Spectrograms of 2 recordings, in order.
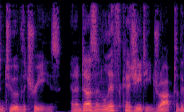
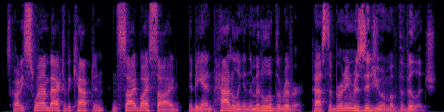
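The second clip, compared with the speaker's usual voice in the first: ordinary delivery, nothing marked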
